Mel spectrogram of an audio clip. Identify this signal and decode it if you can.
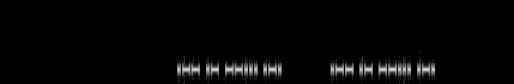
Morse code, heard as a keyed tone, about 52 wpm, 700 Hz. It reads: WA7R WA7R
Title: USA Call Signs - 4 Characters - Repeated 2x - 50wpm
